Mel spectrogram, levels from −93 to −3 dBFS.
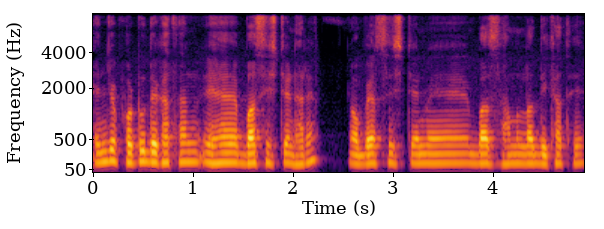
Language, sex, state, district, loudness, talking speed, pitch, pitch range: Chhattisgarhi, male, Chhattisgarh, Rajnandgaon, -21 LUFS, 220 wpm, 135 Hz, 130-140 Hz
